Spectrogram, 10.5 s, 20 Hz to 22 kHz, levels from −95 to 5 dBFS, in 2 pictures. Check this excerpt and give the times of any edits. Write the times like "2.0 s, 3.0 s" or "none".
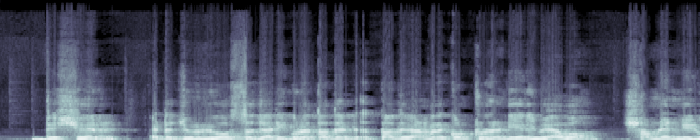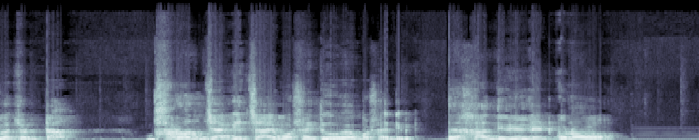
8.6 s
